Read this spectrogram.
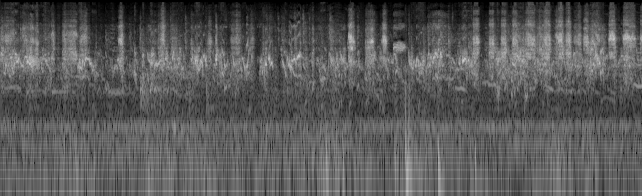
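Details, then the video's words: Colony of happy Australian budgerigars chirping in an aviary, many birds at once producing a busy stream of high, warbling chirps and squeaky notes with short bright peaks over steady chatter. "Australian Budgie birds Chirping Sounds"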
